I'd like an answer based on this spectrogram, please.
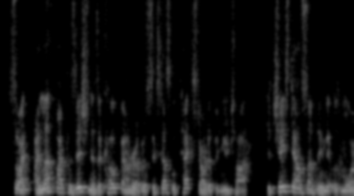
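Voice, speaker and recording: A man with a fairly high pitch speaks at a very fast pace, somewhat breathy, with lively intonation. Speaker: sales executive presenting a webinar. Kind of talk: webinar product presentation. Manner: fast when excited.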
